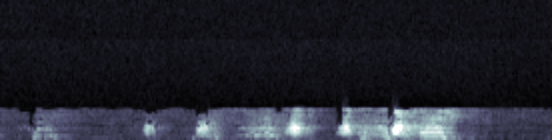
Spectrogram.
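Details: Duck giving a short series of nasal, harsh quacks, about six calls in under three seconds, spaced irregularly and growing louder toward the end, with a quiet background.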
